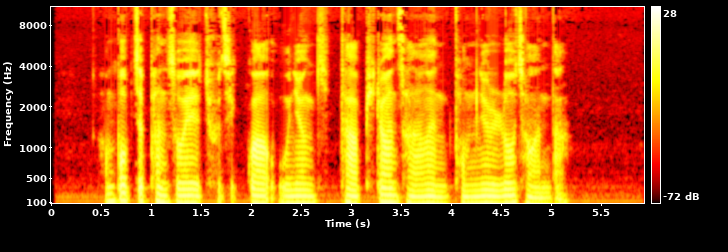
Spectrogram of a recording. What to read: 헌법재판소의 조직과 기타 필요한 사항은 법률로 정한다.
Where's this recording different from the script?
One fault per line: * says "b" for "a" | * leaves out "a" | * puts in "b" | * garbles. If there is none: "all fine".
* puts in "운영"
